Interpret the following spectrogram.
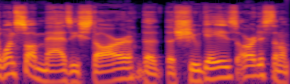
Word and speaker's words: shoegaze: Shoegaze. I always said shoegazi because I always like the way it sounds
